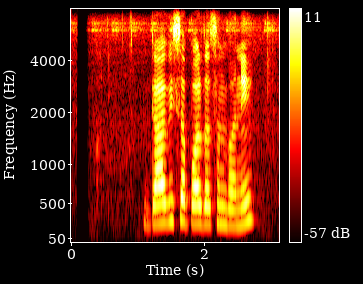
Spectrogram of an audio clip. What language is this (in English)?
Nepali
